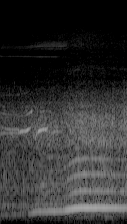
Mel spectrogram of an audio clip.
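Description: A model plane's engine whines, rising in pitch as it speeds up for takeoff.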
